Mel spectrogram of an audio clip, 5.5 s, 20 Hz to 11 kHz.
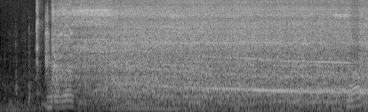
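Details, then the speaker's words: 2003 Hyundai Sonata 2.7 L V6 after timing belt, tensioner, pulleys and water pump replacement: cranks briefly, fires right up and holds a steady, even idle with no knocks or slapping; runs good, no problems. "sounds good, runs good, no problems."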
